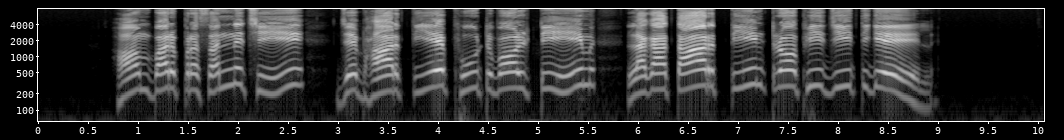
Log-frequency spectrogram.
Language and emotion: Maithili, happy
